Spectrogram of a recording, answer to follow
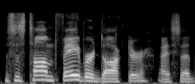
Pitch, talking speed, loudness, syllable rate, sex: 160 Hz, 215 wpm, -16 LUFS, 4.9 syllables/s, male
